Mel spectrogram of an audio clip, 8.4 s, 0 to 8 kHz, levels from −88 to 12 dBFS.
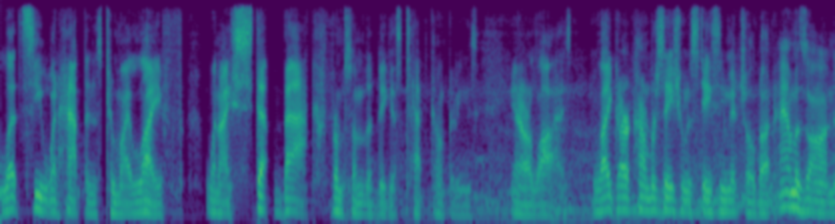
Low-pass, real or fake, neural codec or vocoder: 7.2 kHz; fake; codec, 24 kHz, 3 kbps, HILCodec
